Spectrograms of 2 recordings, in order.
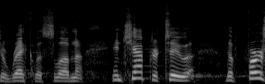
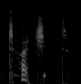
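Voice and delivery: whisper; 12 dB quieter than usual. Real, not acted. Hushed climax word.

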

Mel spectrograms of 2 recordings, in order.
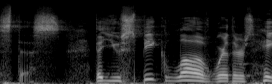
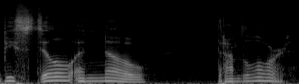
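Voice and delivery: very slow and much softer; slow hushed scripture; 3 semitones lower, 8 dB quieter than usual. Acted. Preacher quoting God to calm his flock, hushed and slow. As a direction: let each word settle, gentle and still.

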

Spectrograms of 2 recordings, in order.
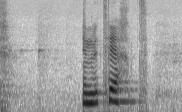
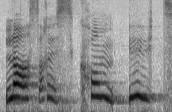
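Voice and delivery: mild reenacted shout; 6 semitones higher, slower than usual. A narrator's reading. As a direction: call him out in a high, held voice. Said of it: "så ropte han med høy røst".

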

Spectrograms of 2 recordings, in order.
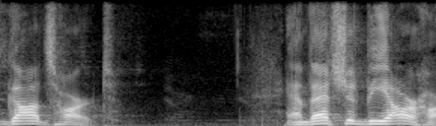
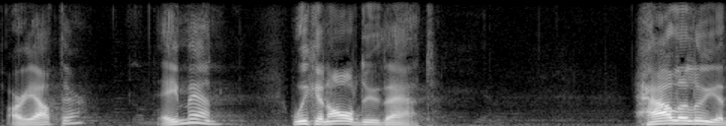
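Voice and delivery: ordinary delivery

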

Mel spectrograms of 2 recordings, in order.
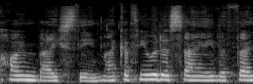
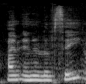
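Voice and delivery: ordinary delivery

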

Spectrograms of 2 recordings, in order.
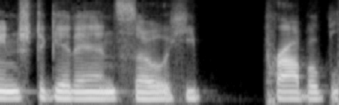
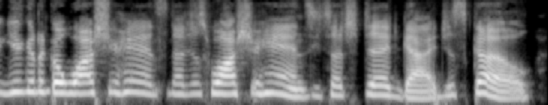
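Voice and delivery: exasperated instructing; 7 semitones higher than usual. Retold or imitated. Calming a hysterical coworker.

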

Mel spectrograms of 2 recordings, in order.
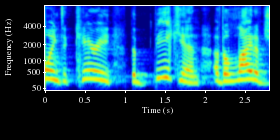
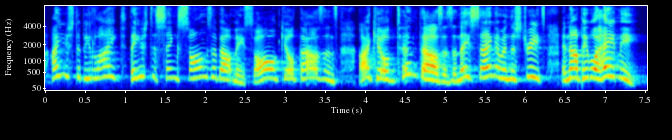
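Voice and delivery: higher, plaintive voice of a wounded king; voicing David's hurt; 6 semitones higher than usual. David lamenting to God that people now hate him, higher and plaintive. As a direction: lift the voice into David's self-pity.

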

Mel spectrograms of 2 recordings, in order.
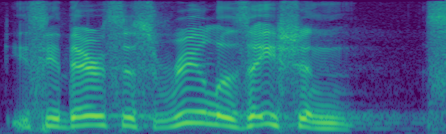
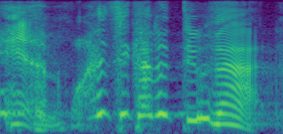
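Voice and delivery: much higher whiny complaint; mock exasperation; 14 semitones higher than usual. Disciple grumbling about Jesus showing off, whiny and high. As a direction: groan in mock annoyance.

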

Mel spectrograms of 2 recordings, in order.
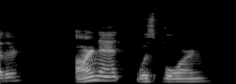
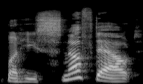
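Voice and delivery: loud, emphatic reveal; dramatic climax; 2 semitones higher, 7 dB louder than usual. Real, not acted. Host narrates the credits as proof, dramatic climax. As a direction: build loudly to the big clue.

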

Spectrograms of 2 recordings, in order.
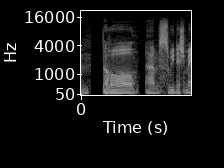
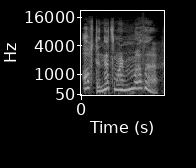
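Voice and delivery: much higher, louder, slow protest; Basil indignant; 7 dB louder than usual. Retold or imitated. Host quoting Basil defending his mother. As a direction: protest like an offended Englishman. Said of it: "Basil goes".

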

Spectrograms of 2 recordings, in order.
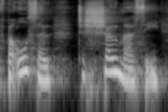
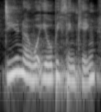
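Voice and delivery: usual speaking voice

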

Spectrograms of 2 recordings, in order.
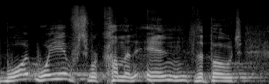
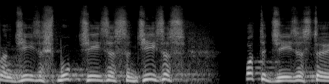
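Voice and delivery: ordinary talk

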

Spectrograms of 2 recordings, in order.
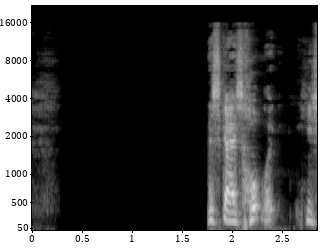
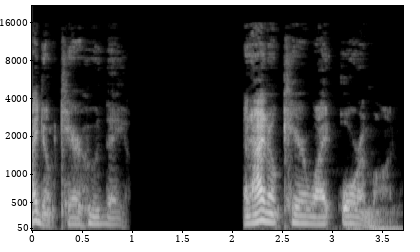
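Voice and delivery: quiet menace; 4 dB quieter than usual. Acted. Seraph tells the suspicious man he will protect Dina, quiet menace. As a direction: let the threat sit quietly and drag each word.

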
